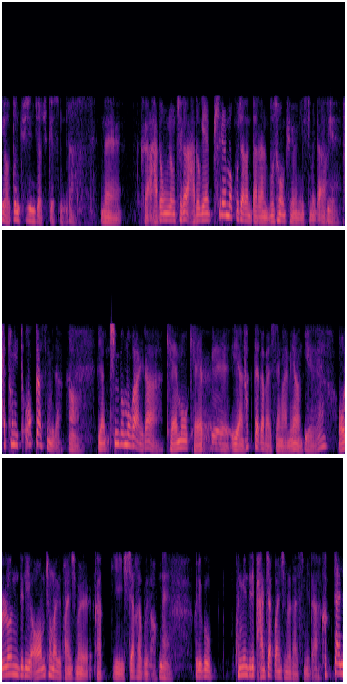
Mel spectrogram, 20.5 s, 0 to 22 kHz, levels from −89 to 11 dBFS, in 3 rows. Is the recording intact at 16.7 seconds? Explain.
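No. VoIP packet loss concealed by the speech codec covers 16.62 to 16.82 s. About 60 ms of audio went missing, which fits two lost packets, and the decoder filled the hole by extending its last pitch and filter with falling gain. The sound smears into a fading buzzy tone or coloured noise, then stays weak and distorted briefly after the stream resumes.

The G.729 codec also affects this moment, as it does the whole clip. Its sound points to an 8 kbit/s codec that rebuilds the sound from a vocal tract filter, a pitch predictor and a few pulses in each 5 ms half of a 10 ms frame. Nothing above 4 kHz survives, and the speech has a plainly rough, synthetic edge.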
